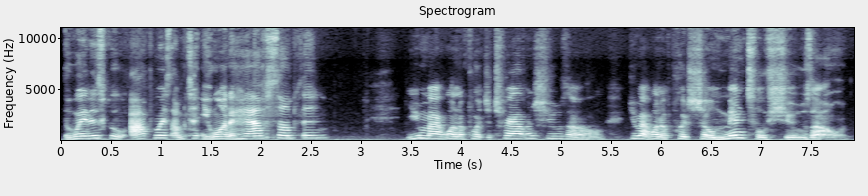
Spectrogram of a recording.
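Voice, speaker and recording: Bright, emphatic woman talking casually. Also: medium pitch, brisk, rough recording. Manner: emphatic, repeats phrases for emphasis. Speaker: YouTube host and small business owner. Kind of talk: casual opinionated monologue.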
